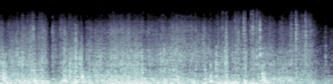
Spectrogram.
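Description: Loud rumbling wind buffeting the microphone over breaking surf, easing slightly near the end.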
